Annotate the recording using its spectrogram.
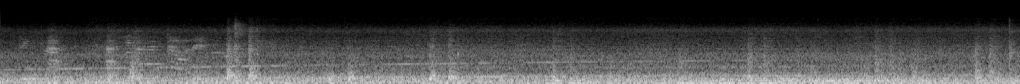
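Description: Nankai Shiomibashi Line electric train running on the rails, a steady heavy rumble with a motor whine that slowly rises in pitch as the train gathers speed. A handful of sharp clacks from the wheels crossing rail joints come in the first few seconds.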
